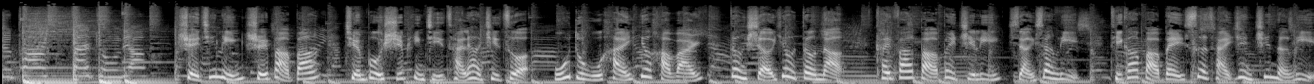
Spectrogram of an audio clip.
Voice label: 【促销】儿童用品

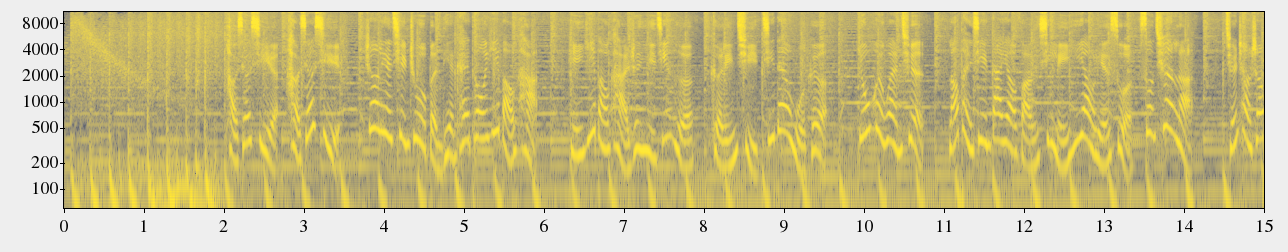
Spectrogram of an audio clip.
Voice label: 激情促销; 老百姓

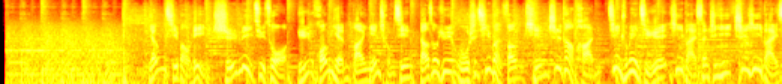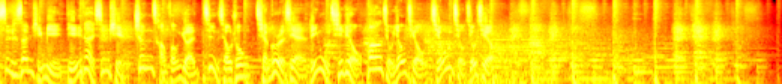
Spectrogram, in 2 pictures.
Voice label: 广告-央企保利楼盘

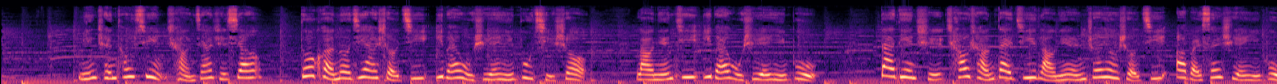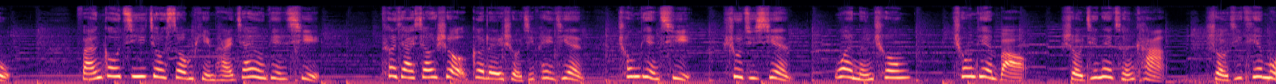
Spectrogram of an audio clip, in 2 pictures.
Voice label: 促销; 名臣通讯

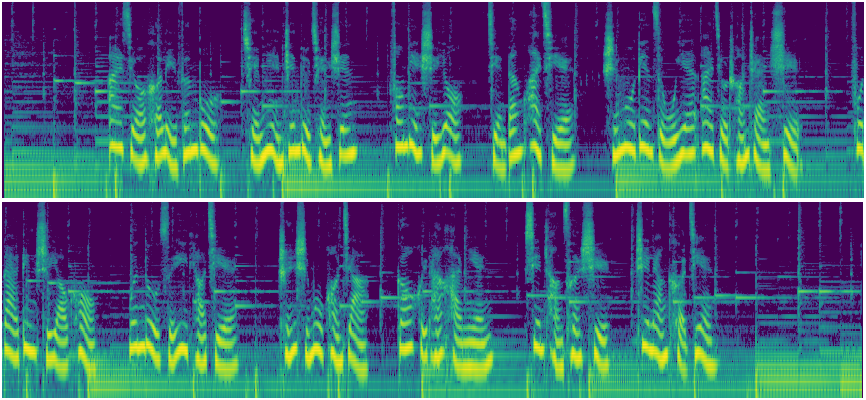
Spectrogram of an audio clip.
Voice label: 产品介绍; 艾灸合理分布

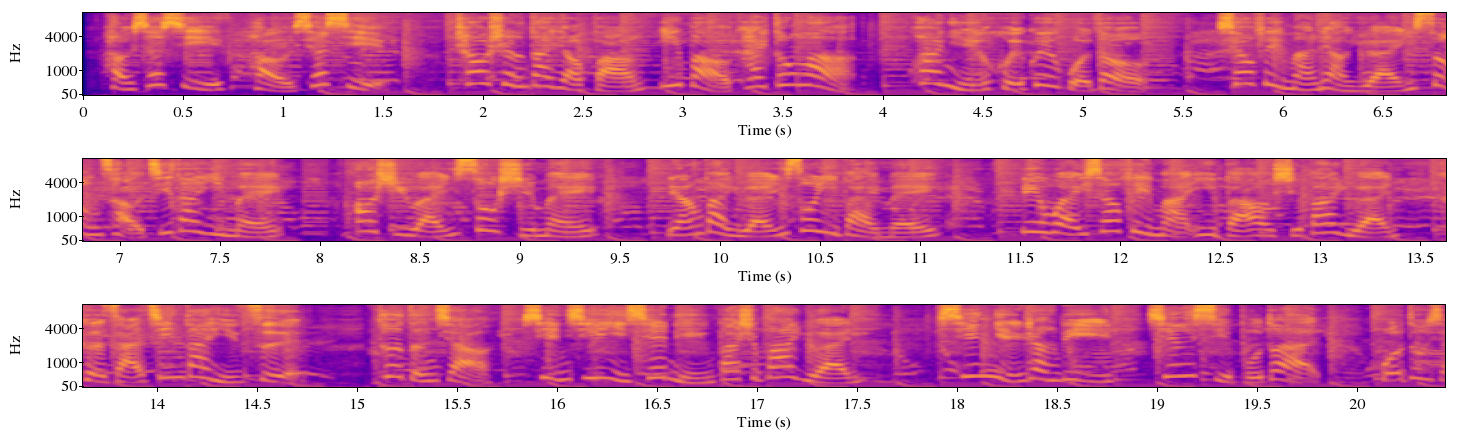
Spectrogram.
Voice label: 激情促销 药房

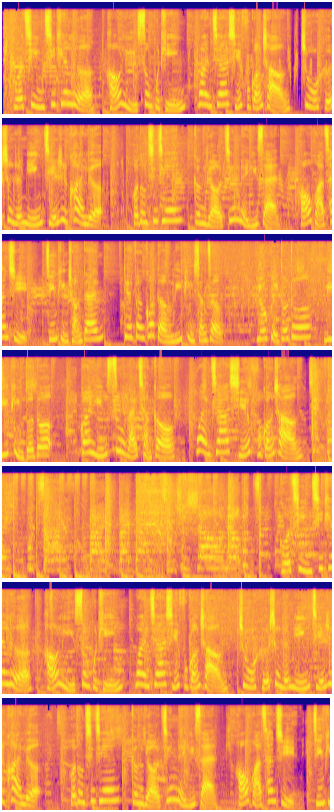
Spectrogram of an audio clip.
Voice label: 【激情促销】鞋服广场

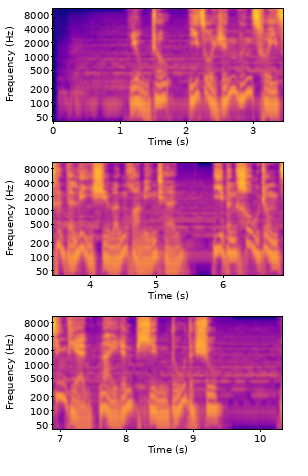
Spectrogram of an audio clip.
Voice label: 永州介绍 深情大气

